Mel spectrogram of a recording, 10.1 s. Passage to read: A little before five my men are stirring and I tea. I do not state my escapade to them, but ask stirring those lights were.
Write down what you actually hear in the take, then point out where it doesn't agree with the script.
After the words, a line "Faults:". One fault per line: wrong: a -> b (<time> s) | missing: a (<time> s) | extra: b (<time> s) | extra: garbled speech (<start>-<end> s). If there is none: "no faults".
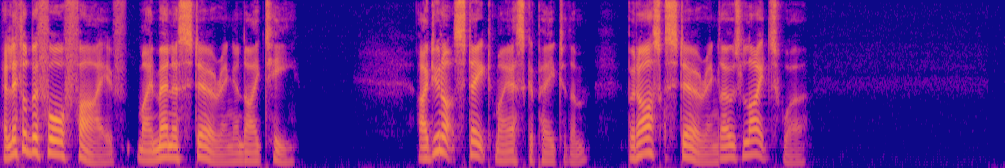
A little before five my men are stirring and I tea. I do not state my escapade to them, but ask stirring those lights were.
Faults:
no faults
